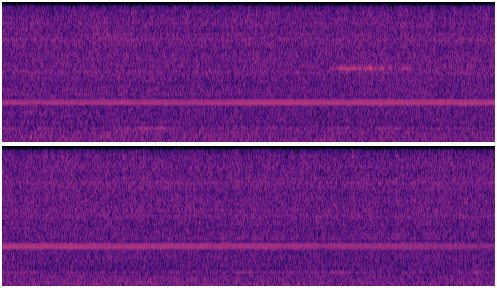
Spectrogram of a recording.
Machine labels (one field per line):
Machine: pump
